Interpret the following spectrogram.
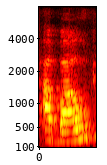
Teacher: ये हमारी open position है, ये हाफ ओपन है, हाफ ओपन, तो इन दोनों के बीच में है, तो it is central अनराउंडेड vowel between half open and open position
